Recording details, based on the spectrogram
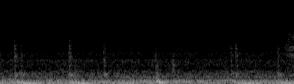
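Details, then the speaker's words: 2017 Honda Civic with the steering turned to one side: soft dull "tak tak" tapping, two or three a second, under a low rumble; steering knock, also on the other side, suspected in the steering assembly, not confirmed. "यह आपने स्टयरिंग एक side को turn कर ली है। यह आपको आवाज आ रही होगी। यह टक टक टक टक की आवाज है।"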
